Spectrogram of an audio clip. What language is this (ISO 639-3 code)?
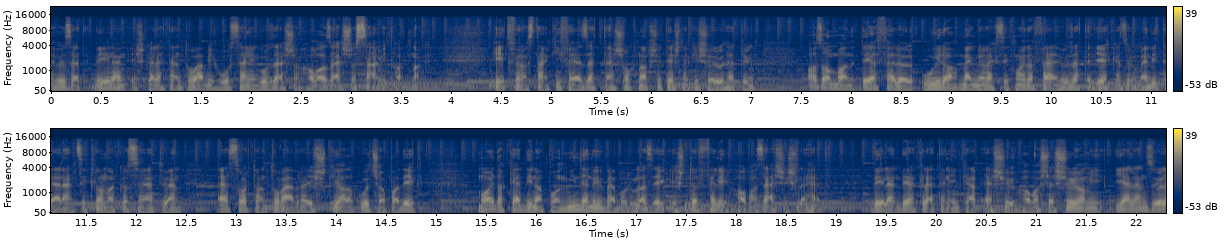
hun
